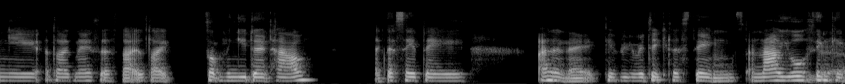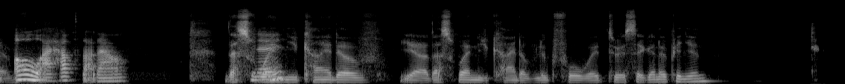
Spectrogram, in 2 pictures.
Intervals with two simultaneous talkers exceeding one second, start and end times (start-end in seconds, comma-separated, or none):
none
